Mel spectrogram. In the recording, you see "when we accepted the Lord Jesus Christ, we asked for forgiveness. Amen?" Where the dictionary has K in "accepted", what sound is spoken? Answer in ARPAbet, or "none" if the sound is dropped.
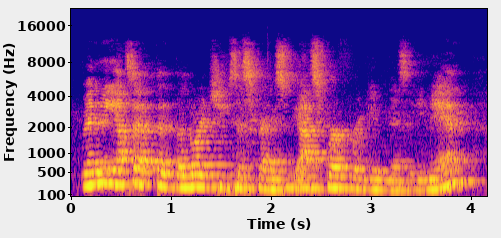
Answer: K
